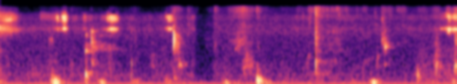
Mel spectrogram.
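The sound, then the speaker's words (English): Quiet sipping of water: soft wet slurps, little mouth clicks and a swallow or two, scattered irregularly over a few seconds with no talking. “No, I was taking a sip of my water.”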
